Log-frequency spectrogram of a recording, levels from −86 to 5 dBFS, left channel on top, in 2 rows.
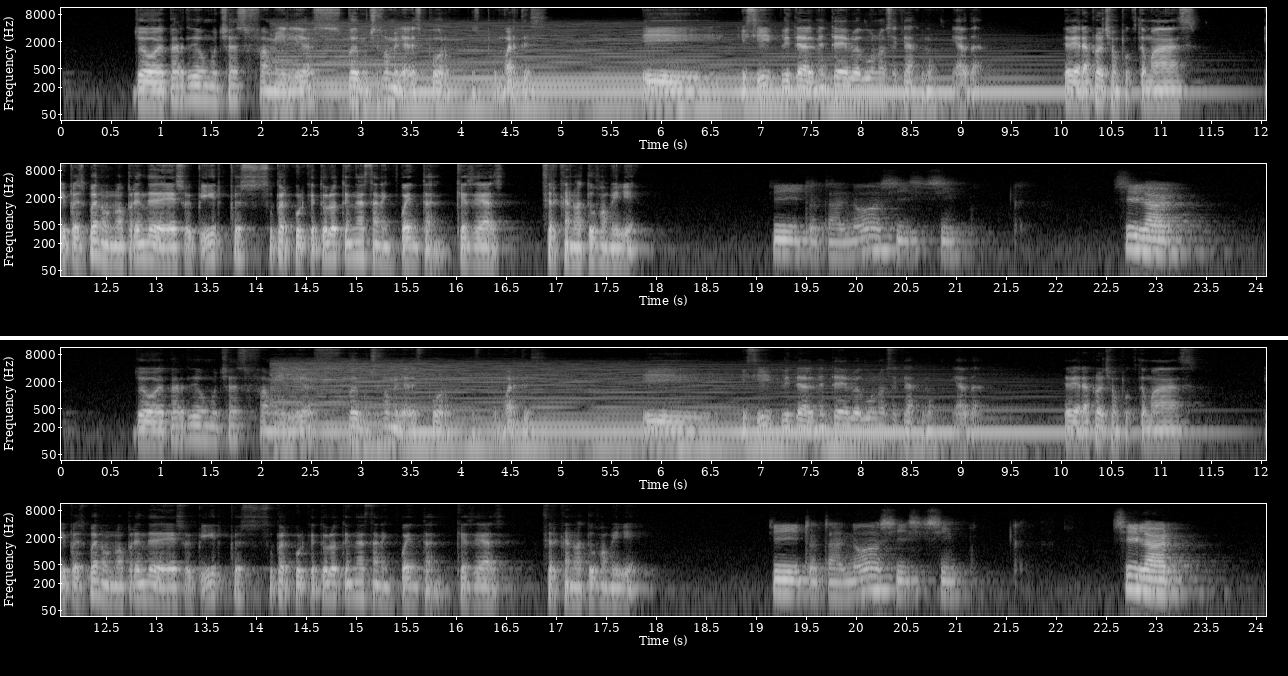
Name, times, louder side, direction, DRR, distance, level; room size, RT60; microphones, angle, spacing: voice 1, 0.7-4.8 5.8-9.2 10.0-11.3 12.0-16.5 16.9-17.8, left 5 dB, 65° left, 0.4 m, -22 dB
sound 1, 2.1-11.8, left 2 dB, ahead, 4.6 m, -27 dB
voice 2, 19.2-21.0 22.6-23.1, right 2 dB, 85° right, 1.1 m, -23 dB
22.0 x 8.2 x 6.1 m
head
